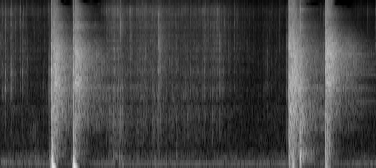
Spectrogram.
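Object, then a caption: Plastic bubble wrap sheet. A clear plastic bubble wrap sheet with large air bubbles, held in both hands, is crushed by fingertips and nails. Four sharp, bright pops stand out in two pairs, with soft plastic crinkling and faint tapping between them.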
